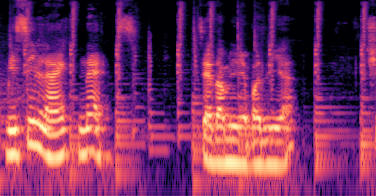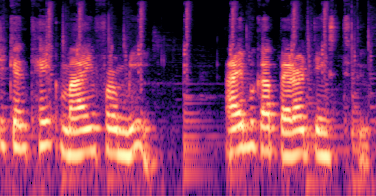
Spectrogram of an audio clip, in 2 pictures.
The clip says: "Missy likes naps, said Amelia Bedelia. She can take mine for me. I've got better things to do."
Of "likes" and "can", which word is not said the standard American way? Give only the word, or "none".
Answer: likes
